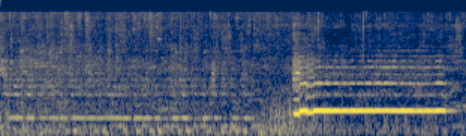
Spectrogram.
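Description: A flute-like wind instrument playing long held notes, one steady note and then, about four seconds in, a higher and louder note held to the end. A low, irregular pulsing accompaniment runs beneath.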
